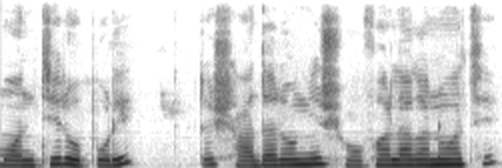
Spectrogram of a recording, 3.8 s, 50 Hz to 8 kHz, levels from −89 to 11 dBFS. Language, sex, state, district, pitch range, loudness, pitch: Bengali, female, West Bengal, Alipurduar, 230-255 Hz, -14 LUFS, 245 Hz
